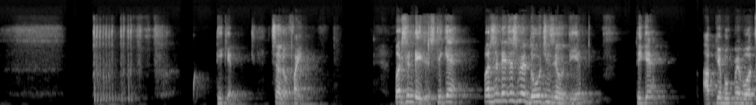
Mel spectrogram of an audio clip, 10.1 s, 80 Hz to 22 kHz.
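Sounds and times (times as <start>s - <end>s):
man's throaty vocal sound: 1.3s - 2.2s
man speaking: 5.3s - 7.9s.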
